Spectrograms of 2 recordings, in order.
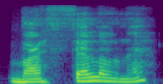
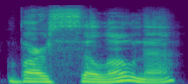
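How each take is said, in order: First: The c is said as a th sound. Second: The c is said as an s sound. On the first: The speaker calls it right. "Let me say it right" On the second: The speaker calls it wrong. "people will laugh at you"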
